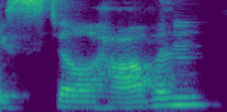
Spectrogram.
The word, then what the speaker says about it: Stilhavn: So some people say Stilhavn. It does have more Scandinavian roots.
